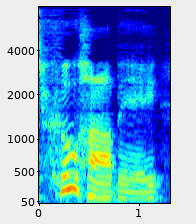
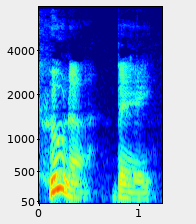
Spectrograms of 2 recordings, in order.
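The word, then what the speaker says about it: Hoonah Bay: to a place that I mispronounced earlier as Hoo-Ha Bay. It's Hoona Bay. I think that's how it's pronounced.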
